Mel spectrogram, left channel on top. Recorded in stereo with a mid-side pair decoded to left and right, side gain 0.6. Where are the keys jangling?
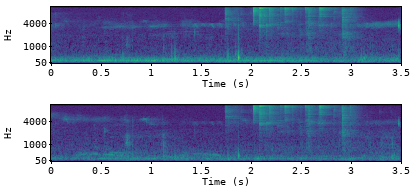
30° left, 1.0 m; by 3.1 s 20° right, 1.1 m.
